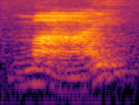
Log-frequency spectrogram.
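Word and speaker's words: 买: se debe de pronunciar si ustedes cambian el tono pueden cambiar el sentido de la palabra por ejemplo fíjense esta palabra my significa comprar y my significa vender Para que vean qué importante que es pronunciar correctamente los tonos en mandarín bien significa comer por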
